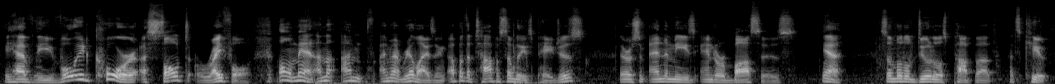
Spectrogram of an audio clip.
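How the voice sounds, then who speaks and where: An ASMR host, a man with a medium-pitched voice and very lively intonation. He alternates between reading aloud and chatty, casual asides, sounding like an enthusiastic geek. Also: normal speed.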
